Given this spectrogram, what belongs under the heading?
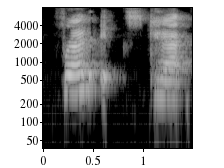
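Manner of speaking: plain reading voice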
